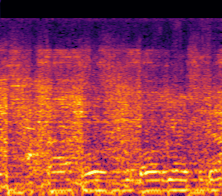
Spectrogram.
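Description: Live band music played loud and steady, with a trumpet carrying a melody line over bass and drums.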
